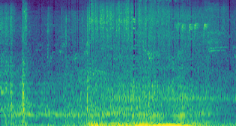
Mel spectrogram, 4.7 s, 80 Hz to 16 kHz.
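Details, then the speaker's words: Barn-find Austin Allegro, carburetted four-cylinder, off the road for years and just prepared for MOT, cold start before a nearly 100-mile drive home: lumpy, uneven low beat around four pulses a second. It runs rougher than ever before. "I couldn't help but feel as this little car rumbled into life that I had made something of a miscalculation. The car had never run that rough before when I first started it up."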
